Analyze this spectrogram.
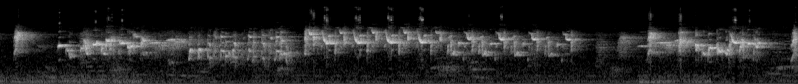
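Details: Bulbul delivering a long, nearly continuous run of rapid, tumbling warbles and chirps, rising and falling in quick jumps. A short pause breaks the run before it resumes. There is a faint low hum beneath.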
